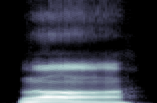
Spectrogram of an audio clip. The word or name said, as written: nei3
